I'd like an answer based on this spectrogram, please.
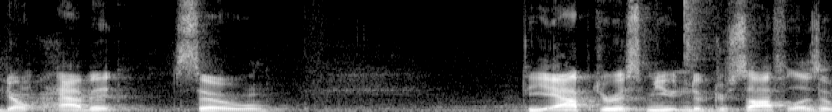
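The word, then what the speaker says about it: apterous: from Greek and the in Greek it would be a silent P so would be terx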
